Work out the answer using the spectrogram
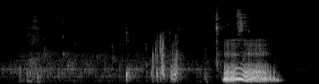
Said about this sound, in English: Take at least one sip? It's really hot just so we can know what it tastes like at least.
